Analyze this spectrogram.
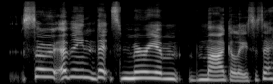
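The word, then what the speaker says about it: Miriam Margolyes: So, I mean, that's Miriam Margalies.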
